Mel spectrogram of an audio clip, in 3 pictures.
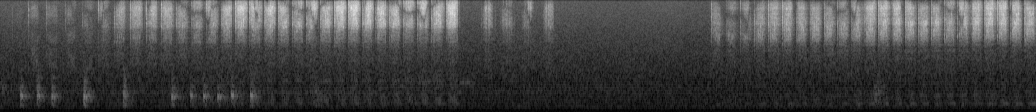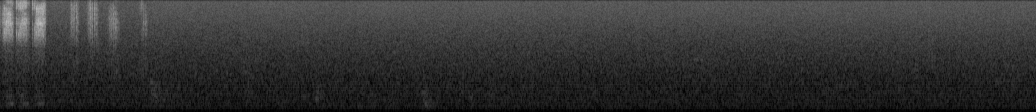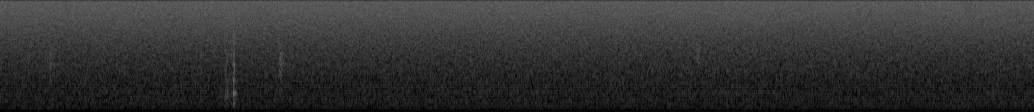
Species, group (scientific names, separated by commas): Chorthippus mollis, Orthoptera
